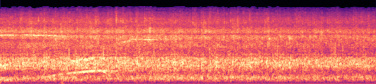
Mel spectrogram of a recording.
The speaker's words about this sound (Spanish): Ahora dar el mejor aplauso que le hayas dado al Señor en mucho tiempo.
